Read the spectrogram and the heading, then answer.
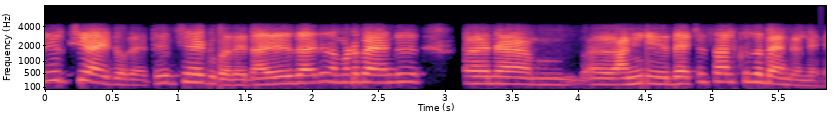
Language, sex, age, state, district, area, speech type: Malayalam, female, 60+, Kerala, Kasaragod, urban, conversation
